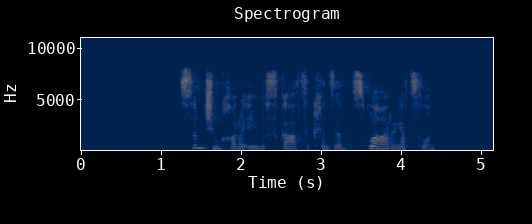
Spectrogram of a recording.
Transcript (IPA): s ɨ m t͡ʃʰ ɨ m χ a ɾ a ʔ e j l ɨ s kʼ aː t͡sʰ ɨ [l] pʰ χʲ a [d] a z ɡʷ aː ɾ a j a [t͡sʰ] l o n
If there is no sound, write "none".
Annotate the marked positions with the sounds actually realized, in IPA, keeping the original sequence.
none, d͡z, t͡sʰ

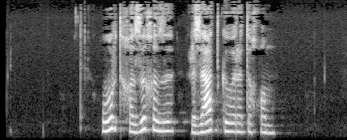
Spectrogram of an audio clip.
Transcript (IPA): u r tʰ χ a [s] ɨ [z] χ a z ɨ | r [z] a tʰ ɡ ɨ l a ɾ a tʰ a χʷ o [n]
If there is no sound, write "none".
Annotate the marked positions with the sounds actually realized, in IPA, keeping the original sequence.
z, none, z, m

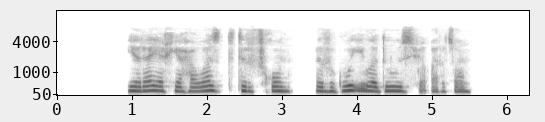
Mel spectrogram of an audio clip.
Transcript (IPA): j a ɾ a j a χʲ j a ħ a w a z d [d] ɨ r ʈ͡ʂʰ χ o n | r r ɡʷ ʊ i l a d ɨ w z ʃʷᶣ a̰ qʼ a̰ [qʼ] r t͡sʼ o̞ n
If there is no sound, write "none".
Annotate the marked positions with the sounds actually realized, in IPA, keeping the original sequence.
d, none

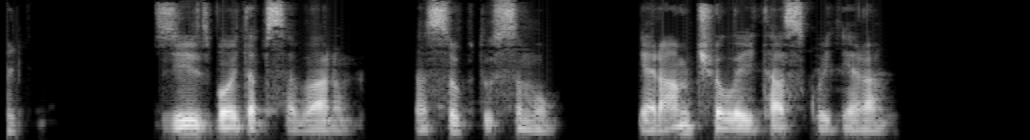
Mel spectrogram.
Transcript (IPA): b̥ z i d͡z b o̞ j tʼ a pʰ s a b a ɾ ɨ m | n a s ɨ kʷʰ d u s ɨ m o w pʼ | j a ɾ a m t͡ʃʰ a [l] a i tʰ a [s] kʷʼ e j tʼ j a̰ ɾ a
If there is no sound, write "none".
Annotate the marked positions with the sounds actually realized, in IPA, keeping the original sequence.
l, s

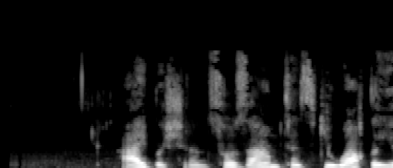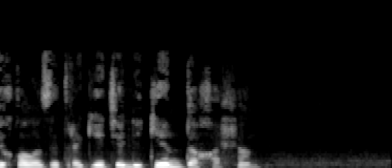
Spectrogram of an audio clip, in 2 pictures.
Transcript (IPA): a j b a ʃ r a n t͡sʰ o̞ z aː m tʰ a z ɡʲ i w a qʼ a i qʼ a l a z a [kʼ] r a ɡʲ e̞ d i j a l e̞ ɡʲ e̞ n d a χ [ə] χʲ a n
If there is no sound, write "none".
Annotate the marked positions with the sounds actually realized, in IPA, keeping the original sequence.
tʼ, a

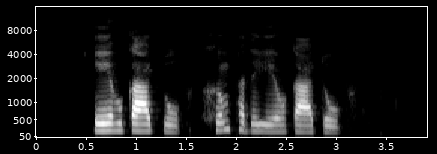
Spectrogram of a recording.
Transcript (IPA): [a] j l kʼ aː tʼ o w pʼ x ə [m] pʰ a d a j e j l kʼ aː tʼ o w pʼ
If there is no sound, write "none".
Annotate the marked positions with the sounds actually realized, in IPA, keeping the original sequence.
e, m

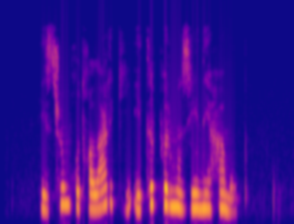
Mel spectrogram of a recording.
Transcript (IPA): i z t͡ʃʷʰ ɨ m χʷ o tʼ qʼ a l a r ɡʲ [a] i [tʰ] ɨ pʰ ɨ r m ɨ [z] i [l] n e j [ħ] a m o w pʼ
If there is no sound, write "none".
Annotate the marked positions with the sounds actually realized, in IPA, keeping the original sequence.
i, tʰ, z, none, ħ

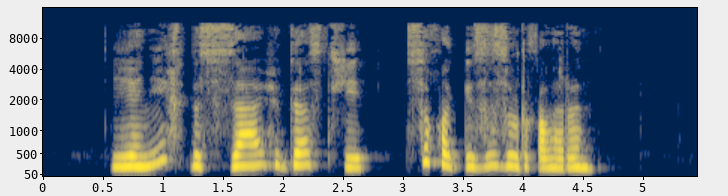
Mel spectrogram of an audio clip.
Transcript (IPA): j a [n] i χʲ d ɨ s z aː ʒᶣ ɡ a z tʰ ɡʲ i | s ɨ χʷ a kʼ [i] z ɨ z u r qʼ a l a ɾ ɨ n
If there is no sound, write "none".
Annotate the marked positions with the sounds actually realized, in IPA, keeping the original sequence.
n, i

